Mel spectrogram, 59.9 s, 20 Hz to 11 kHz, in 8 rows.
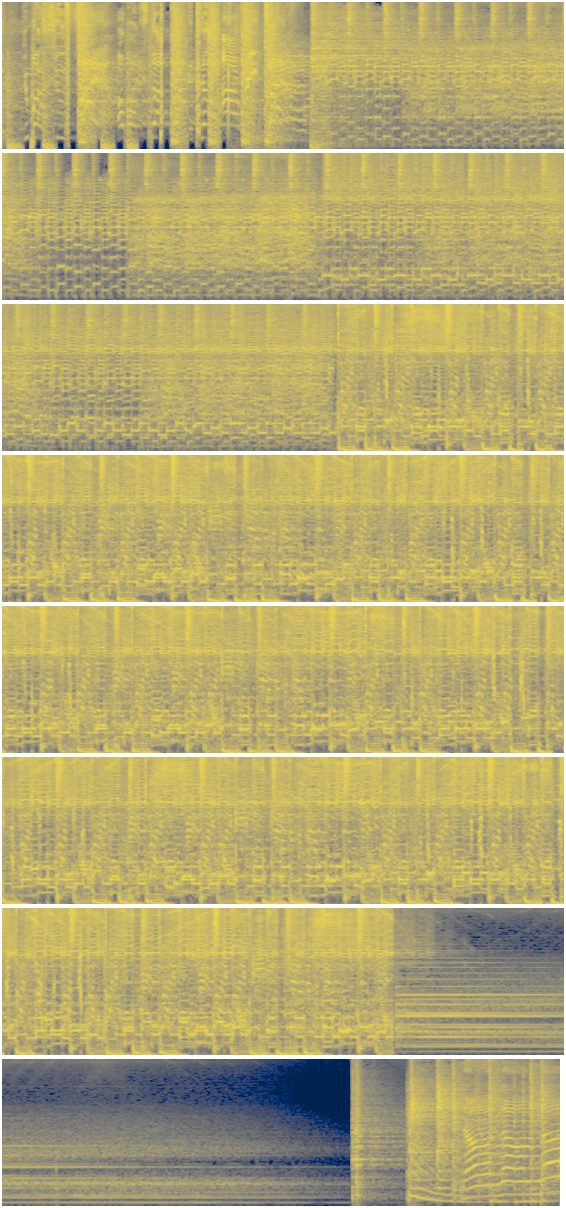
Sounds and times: Dance music: 0:00.0 - 0:50.2, 0:57.1 - 0:59.8
Electronic music: 0:00.0 - 0:50.7
Scratching (performance technique): 0:00.7 - 0:50.2.

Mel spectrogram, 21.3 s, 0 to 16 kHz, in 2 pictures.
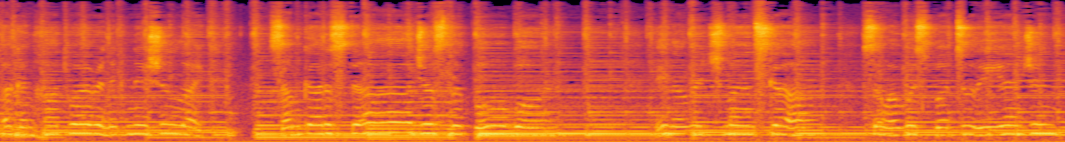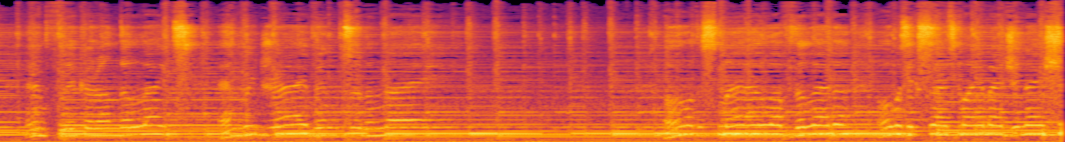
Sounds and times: Music: 0:00.0 - 0:21.3.

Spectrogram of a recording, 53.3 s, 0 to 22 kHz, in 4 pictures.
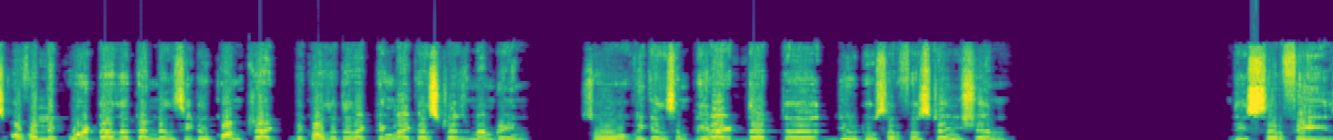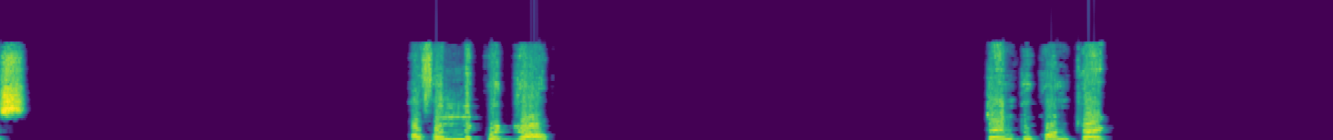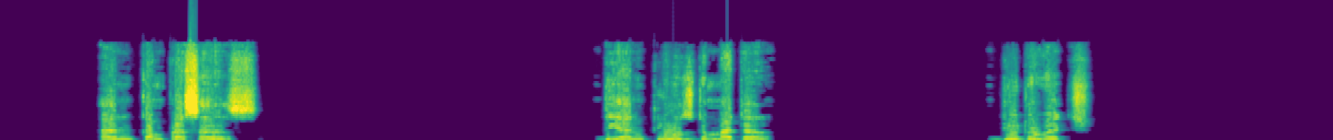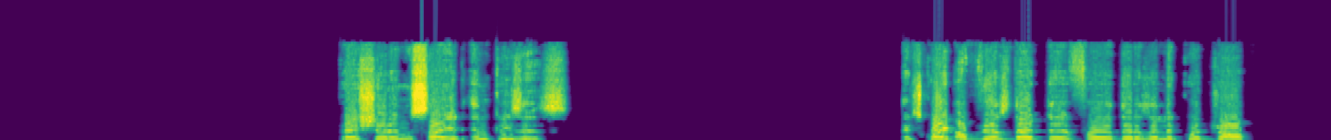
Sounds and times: Speech: 0:00.0 - 0:10.2, 0:12.4 - 0:13.6, 0:17.5 - 0:19.0, 0:23.2 - 0:24.5, 0:27.7 - 0:29.3, 0:32.7 - 0:34.4, 0:36.6 - 0:37.6, 0:43.4 - 0:45.8, 0:49.1 - 0:52.6.

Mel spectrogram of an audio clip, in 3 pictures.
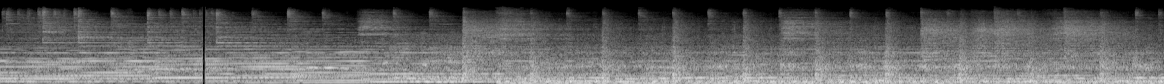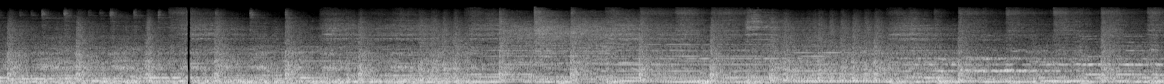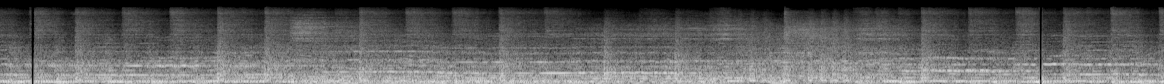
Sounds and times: Music: 0:00.0 - 0:34.9.

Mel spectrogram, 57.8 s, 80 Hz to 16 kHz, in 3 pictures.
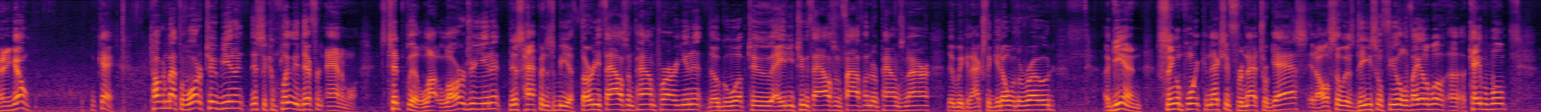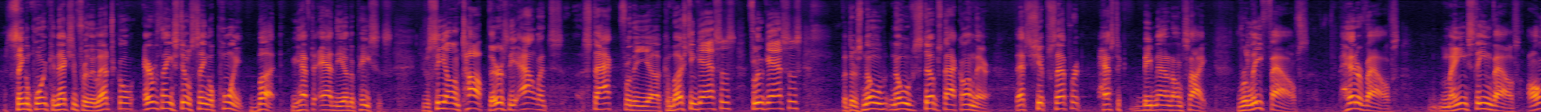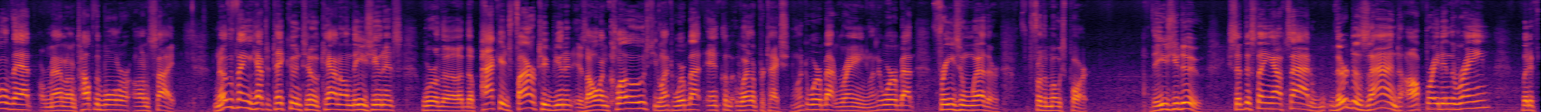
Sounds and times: Speech: 0:00.0 - 0:00.5, 0:01.2 - 0:13.2, 0:13.8 - 0:52.2, 0:52.9 - 0:57.7.

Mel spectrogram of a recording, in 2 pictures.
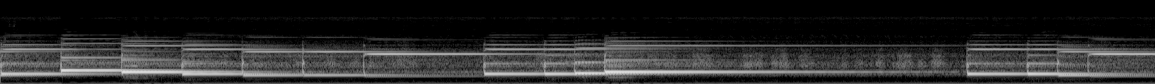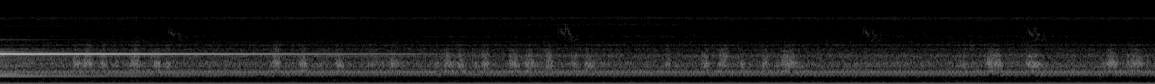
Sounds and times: Glockenspiel: 0:00.0 - 0:16.0.

